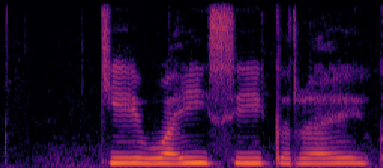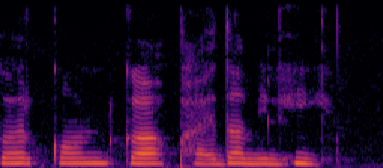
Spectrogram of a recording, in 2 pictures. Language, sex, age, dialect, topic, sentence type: Chhattisgarhi, female, 31-35, Northern/Bhandar, banking, question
